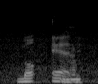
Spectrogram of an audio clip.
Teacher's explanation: the sound it makes it's just a glottal stop moed it does not have a corresponding sound or letter in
